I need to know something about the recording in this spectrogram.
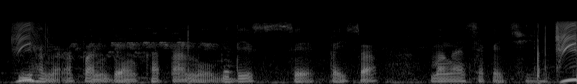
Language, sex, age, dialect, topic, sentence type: Maithili, male, 18-24, Angika, banking, question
